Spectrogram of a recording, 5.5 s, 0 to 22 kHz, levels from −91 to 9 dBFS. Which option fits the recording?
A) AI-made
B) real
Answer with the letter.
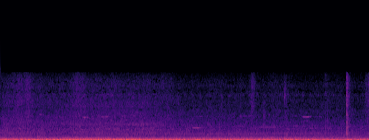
B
